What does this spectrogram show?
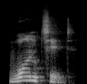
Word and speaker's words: wanted: Esse E não é pronunciado como um E.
